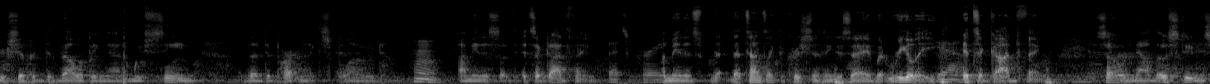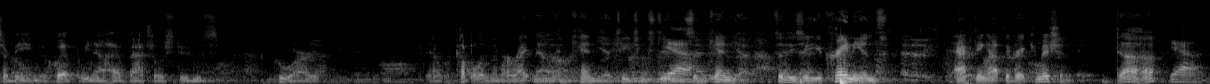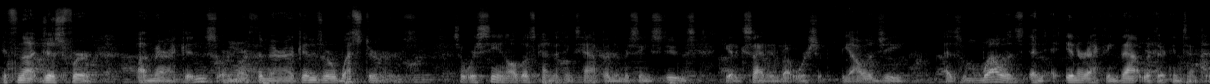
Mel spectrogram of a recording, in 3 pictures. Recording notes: Sing 2019 Special. These conversations were recorded live at the 2019 conference.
